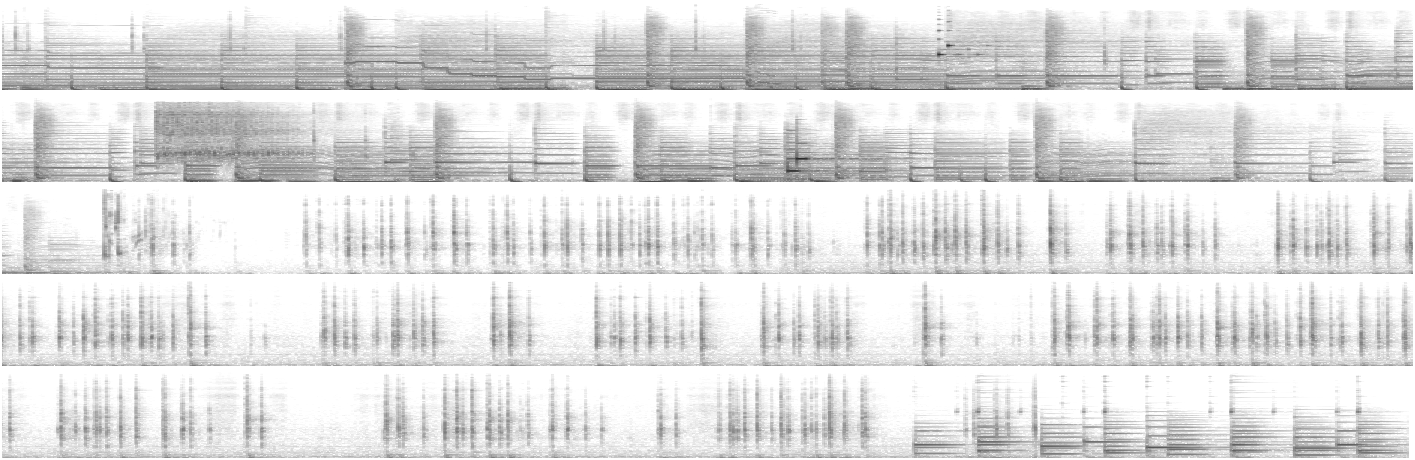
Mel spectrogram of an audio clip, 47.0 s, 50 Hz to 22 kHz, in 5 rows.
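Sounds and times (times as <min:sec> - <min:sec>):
soft keyboard key clicks: 0:20.9 - 0:39.5, 0:40.1 - 0:44.6.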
